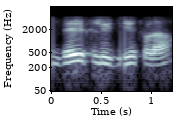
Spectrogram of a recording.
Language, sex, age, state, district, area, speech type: Hindi, male, 45-60, Uttar Pradesh, Azamgarh, rural, conversation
